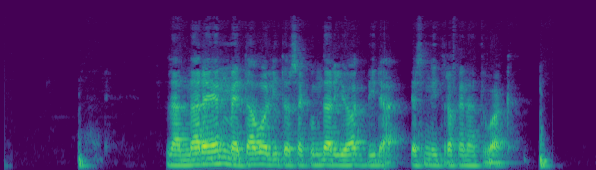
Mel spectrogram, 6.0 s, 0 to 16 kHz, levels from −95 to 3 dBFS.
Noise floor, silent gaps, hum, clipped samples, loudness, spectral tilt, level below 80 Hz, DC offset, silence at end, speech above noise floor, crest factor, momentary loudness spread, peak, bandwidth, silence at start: -83 dBFS; none; none; under 0.1%; -21 LUFS; -8 dB/octave; -58 dBFS; under 0.1%; 0.45 s; 63 dB; 18 dB; 22 LU; -4 dBFS; 7.6 kHz; 0.8 s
